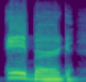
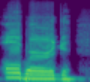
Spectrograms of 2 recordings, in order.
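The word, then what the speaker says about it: Åberg: You're going to call Ludwig Aberg, but it's not. It's Oberg.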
